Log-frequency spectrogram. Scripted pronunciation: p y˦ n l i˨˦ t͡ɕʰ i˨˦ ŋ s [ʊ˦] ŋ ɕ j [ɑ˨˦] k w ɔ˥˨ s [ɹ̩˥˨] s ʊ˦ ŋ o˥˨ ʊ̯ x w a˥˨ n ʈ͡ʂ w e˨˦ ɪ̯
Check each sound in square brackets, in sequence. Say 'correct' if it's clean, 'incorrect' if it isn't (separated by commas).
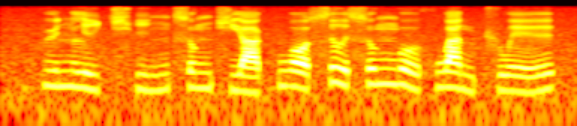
correct, incorrect, correct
